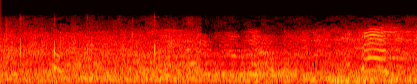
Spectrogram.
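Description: Football match ambience: a steady haze of crowd and pitch noise with indistinct voices and calls. The background changes about two seconds in, and a few short shouts come near the end.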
